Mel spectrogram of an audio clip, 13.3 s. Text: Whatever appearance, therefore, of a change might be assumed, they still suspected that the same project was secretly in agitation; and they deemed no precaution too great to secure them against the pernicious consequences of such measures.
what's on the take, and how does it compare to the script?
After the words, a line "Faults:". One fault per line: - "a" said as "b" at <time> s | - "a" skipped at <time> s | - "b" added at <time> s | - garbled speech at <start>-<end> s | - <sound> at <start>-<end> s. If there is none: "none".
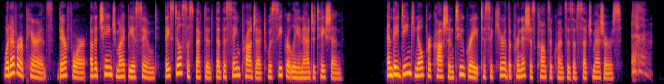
Whatever appearance, therefore, of a change might be assumed, they still suspected that the same project was secretly in agitation; and they deemed no precaution too great to secure the pernicious consequences of such measures.
Faults:
- "them against" skipped at 10.1 s
- throat clearing at 12.6-13.1 s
